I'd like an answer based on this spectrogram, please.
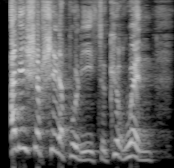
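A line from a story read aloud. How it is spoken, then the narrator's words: Peremptory tone. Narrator (French): dit Mademoiselle Cruikshank d'un ton péremptoire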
